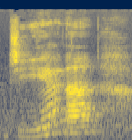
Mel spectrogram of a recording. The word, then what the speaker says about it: Gianna: Gianna is an Italian short form of Giovanna, which means God's grace. It's a form of John. This name is also sometimes pronounced Gianna or Gianna.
